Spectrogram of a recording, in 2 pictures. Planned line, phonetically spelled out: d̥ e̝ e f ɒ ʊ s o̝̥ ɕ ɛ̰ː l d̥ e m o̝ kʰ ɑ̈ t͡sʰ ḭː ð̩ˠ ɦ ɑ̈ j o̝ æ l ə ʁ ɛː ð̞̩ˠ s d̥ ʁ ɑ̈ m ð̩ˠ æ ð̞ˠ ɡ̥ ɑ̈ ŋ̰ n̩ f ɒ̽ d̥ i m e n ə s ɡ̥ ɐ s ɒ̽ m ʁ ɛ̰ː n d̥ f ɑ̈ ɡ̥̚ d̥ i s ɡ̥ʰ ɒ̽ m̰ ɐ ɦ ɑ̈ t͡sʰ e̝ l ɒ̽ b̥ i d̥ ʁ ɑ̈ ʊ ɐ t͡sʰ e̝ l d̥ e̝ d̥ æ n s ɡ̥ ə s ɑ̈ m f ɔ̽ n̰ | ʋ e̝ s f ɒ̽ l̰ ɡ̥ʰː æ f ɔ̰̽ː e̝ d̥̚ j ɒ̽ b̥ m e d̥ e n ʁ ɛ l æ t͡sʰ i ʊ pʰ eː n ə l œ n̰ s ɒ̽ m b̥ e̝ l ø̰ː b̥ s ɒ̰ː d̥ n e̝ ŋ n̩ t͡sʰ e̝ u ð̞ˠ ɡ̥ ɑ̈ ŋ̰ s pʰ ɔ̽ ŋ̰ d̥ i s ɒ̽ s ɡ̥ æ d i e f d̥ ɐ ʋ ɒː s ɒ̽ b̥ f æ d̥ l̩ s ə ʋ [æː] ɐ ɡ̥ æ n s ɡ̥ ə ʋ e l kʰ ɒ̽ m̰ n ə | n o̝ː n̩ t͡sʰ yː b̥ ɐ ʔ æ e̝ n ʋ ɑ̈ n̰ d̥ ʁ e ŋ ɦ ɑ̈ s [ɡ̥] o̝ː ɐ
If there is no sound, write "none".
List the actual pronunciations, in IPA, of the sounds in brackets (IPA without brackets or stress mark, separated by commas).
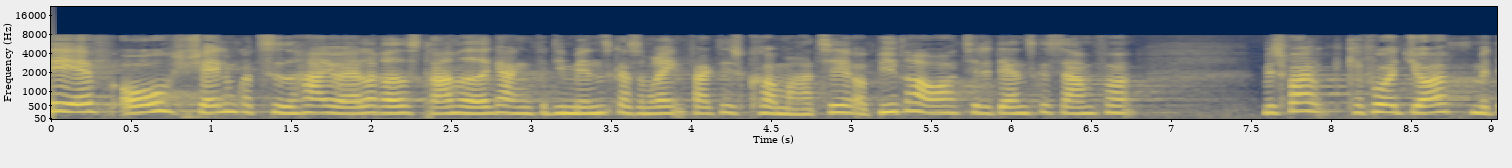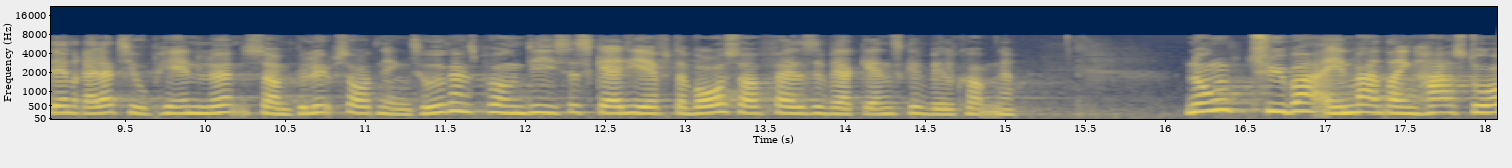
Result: æː, d̥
